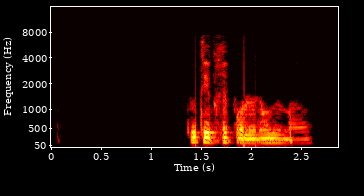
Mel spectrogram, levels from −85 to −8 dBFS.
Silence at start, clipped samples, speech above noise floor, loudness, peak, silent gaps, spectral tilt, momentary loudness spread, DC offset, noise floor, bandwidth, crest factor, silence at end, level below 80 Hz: 1.4 s; under 0.1%; over 62 dB; -29 LUFS; -10 dBFS; none; -8 dB/octave; 13 LU; under 0.1%; under -90 dBFS; 7.6 kHz; 22 dB; 0.3 s; -66 dBFS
